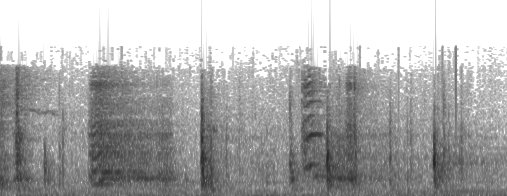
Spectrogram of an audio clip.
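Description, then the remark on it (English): A warehouse side door is pushed open with a scraping, creaking drag, followed by a few sharp knocks and rattles, with no voices. “The side door is open.”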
